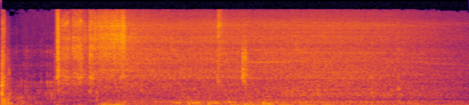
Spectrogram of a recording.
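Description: A car engine starting and running with a steady low rumble, opening with a sharp thump and a short rush of noise about a second in.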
